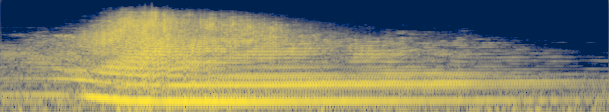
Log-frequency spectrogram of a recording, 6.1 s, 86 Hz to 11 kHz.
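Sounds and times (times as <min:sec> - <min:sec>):
race car engine roaring during time trials on a speedway: 0:00.0 - 0:06.0.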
